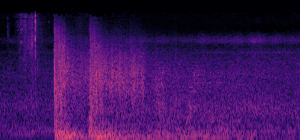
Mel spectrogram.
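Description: Two heavy, booming blasts land in quick succession in a zombie-mode shooter game, each followed by a rumbling decay over low background noise.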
